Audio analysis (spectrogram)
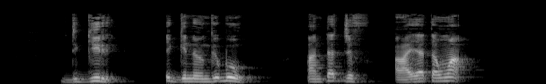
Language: South Giziga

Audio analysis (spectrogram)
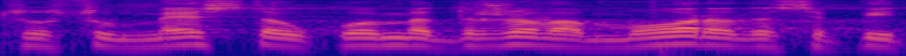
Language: Serbian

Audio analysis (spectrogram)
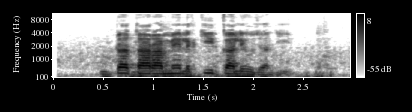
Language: Gurgula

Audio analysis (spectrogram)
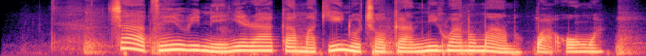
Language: Igbo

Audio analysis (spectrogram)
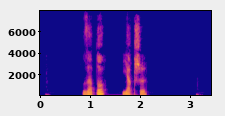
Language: Bashkir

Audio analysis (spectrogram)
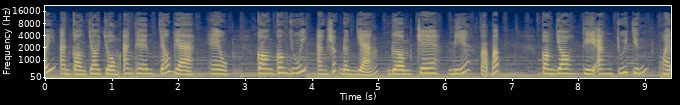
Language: Vietnamese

